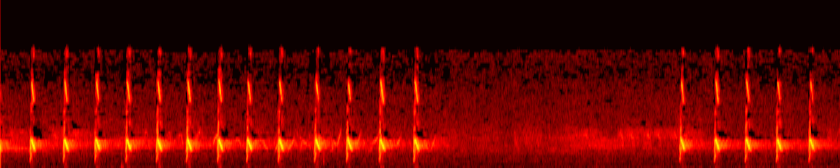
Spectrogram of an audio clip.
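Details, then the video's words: Wood sandpiper: an even, rapid series of about fourteen sharp high notes, a quiet gap of about two seconds, then another run of piping notes. "เสียงนกชายเลนน้ำจืด Wood Sandpiper Sound"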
